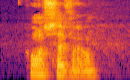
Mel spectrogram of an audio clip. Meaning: third-person plural future of concevoir
- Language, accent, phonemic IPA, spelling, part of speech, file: French, Canada, /kɔ̃.sə.vʁɔ̃/, concevront, verb, LL-Q150 (fra)-concevront.wav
